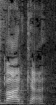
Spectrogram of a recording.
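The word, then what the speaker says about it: wódka: W in Polish is pronounced as a V. It is pronounced vodka.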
